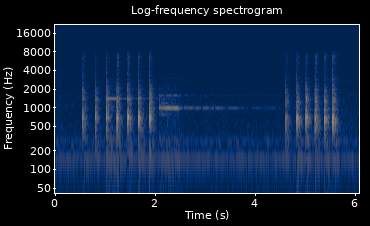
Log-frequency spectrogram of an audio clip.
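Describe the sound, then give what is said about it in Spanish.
Two quick runs of firm knocking on an apartment door at about 4 in the morning, about seven evenly spaced raps each, separated by a few seconds of pause with a faint steady tone and low hum underneath. “Se escuchó que varias veces tocaron la puerta del departamento.”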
